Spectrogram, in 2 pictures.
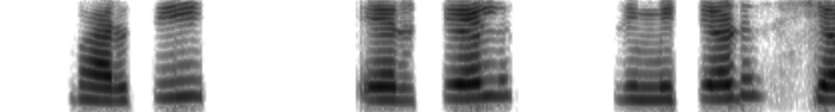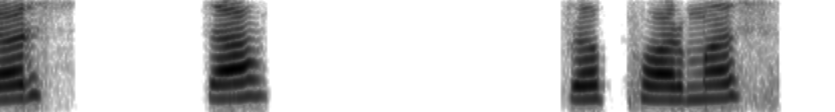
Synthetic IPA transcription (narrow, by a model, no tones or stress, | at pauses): bʱaɾt̪i | eɾʈel | limiʈeɽɕəɾs | t͡sa | pɾəpʰɔɾməs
